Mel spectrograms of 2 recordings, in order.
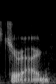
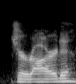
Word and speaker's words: Gerard: I did see pronunciation up above. It's Gerard. Gerard, like Gerard Butler.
